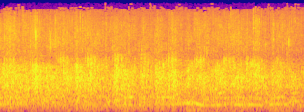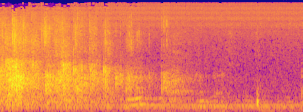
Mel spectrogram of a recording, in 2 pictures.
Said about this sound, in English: And let's just clap for them today as they've made their profession.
